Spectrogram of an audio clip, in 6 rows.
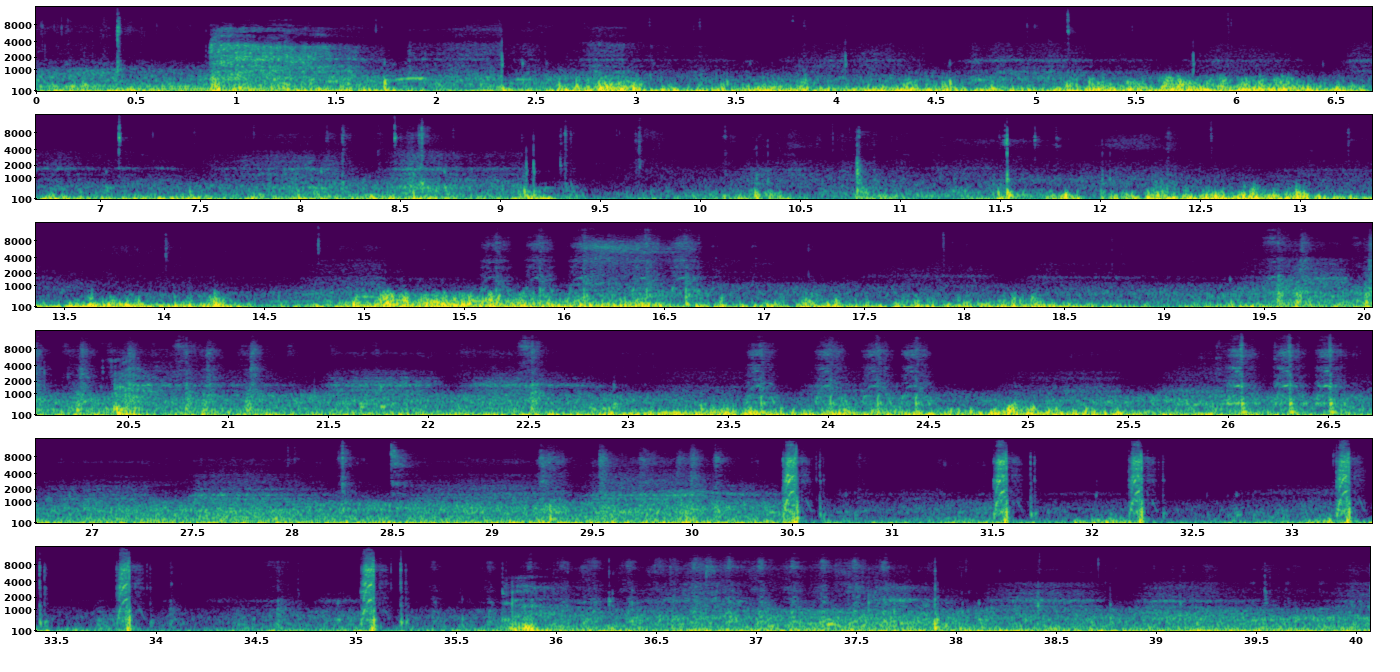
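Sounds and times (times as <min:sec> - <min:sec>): wind rumble on microphone: 0:00.0 - 0:40.0
sharp clicks and knocks: 0:28.2 - 0:32.5, 0:33.2 - 0:38.1.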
